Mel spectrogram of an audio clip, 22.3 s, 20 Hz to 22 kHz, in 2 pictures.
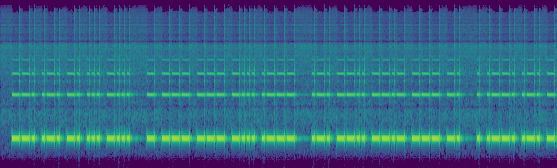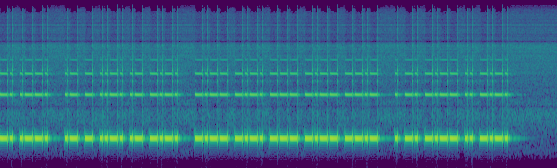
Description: Morse code, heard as a keyed tone, machine-sent, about 24 wpm, 730 Hz, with room echo. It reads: GRNSB TOOBJ RZQON EPRGP ATFAC YCOYQ ENYIC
